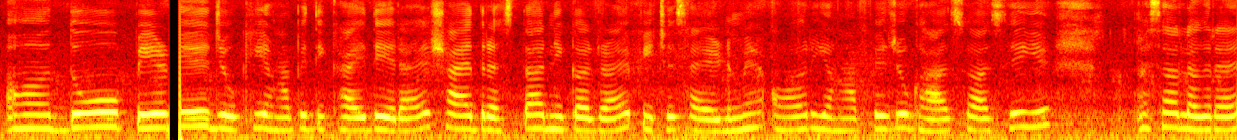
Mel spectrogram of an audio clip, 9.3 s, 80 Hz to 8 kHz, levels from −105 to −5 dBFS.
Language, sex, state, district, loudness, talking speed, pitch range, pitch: Hindi, female, Punjab, Fazilka, -26 LUFS, 195 wpm, 230-265 Hz, 245 Hz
